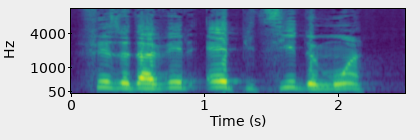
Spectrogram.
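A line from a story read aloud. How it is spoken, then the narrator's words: Shouting much louder. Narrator (French): il criait beaucoup plus fort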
